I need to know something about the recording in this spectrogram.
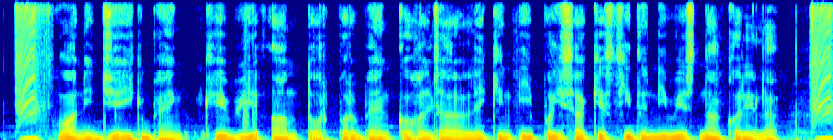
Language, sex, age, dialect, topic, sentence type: Bhojpuri, male, <18, Southern / Standard, banking, statement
